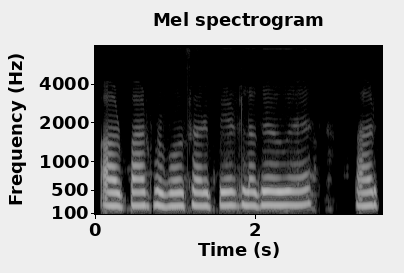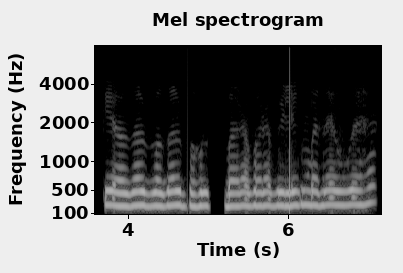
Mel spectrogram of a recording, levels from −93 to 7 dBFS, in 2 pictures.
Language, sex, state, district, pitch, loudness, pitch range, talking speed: Hindi, female, Bihar, Gopalganj, 230 Hz, -28 LUFS, 225-240 Hz, 150 wpm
